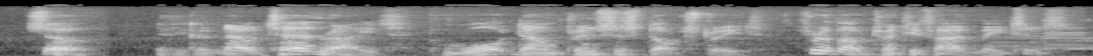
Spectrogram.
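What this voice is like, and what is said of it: Hull accent. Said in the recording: “This pronunciation is just one of Hull's many dialectic traits ... I hope you're managing okay with my accent.”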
